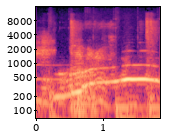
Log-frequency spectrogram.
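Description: A dog lets out a drawn-out, rising whine that swells into a sustained howl-like tone, fairly loud, with brief shuffling noises of the dog moving around in between.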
